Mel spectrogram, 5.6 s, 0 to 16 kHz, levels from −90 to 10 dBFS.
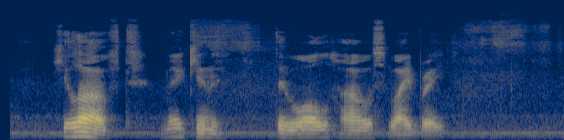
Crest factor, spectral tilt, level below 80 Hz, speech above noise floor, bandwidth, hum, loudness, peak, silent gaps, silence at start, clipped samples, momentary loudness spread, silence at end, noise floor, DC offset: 24 dB; -6 dB/octave; -66 dBFS; 29 dB; 9.2 kHz; none; -24 LUFS; -2 dBFS; none; 0.55 s; under 0.1%; 19 LU; 1.25 s; -52 dBFS; under 0.1%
